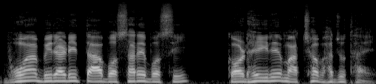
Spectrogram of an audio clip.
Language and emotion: Odia, neutral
